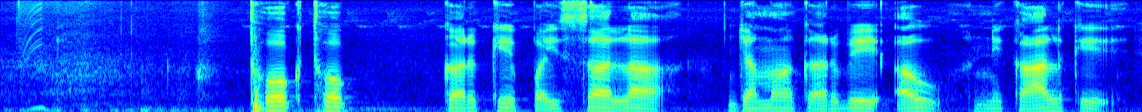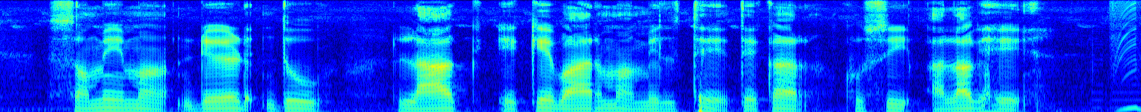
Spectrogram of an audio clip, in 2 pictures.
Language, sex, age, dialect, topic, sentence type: Chhattisgarhi, male, 31-35, Eastern, banking, statement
